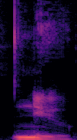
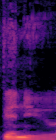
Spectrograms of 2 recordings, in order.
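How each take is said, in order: First: The g at the start is silent. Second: The g at the start is sounded. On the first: The speaker calls it right. "it's pronounced new because the G is silent" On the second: The speaker calls it wrong. "it isn't pronounced GNU"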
